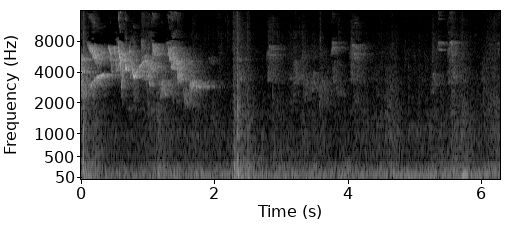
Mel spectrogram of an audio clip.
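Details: Grey singing finch paired with a canary. A fast, high twittering warble of rapid chirps fills the first two seconds, then a sharp knock, followed by softer, scattered high chirps over a faint low hum.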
